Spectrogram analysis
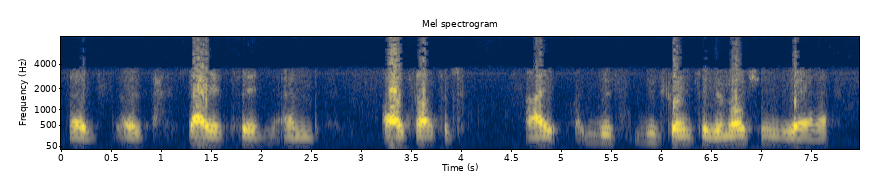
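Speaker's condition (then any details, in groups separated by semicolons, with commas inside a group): Cerebral palsy; diagnosed at birth, delayed developmental milestones, walked with walking frame, predicted lifelong electric wheelchair, prone to rounded shoulders; predicted never to talk, parents paid for speech therapy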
